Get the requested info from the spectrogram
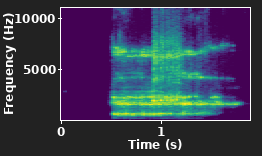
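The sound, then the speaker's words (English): A single deep, drawn-out growl lasting over a second, fairly loud against silence, voiced by a person imitating an animal's menacing rumble, coming from the shadows along a woodland path. “Before they had gone very far, they heard a deep growl coming from the shadows.”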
